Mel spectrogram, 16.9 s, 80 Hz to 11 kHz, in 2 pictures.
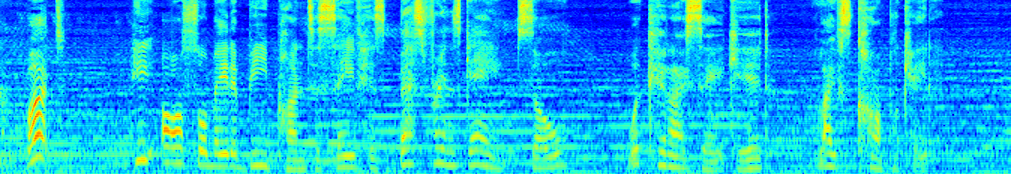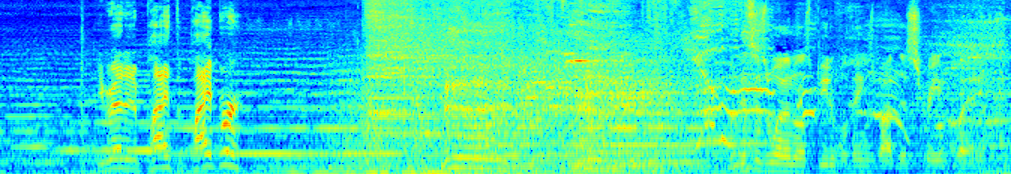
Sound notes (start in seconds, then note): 12.0 grunting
